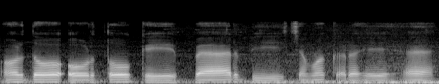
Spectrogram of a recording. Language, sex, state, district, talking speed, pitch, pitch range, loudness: Hindi, male, Uttar Pradesh, Saharanpur, 120 wpm, 105 Hz, 100-110 Hz, -16 LUFS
